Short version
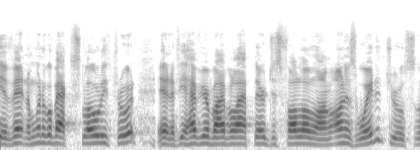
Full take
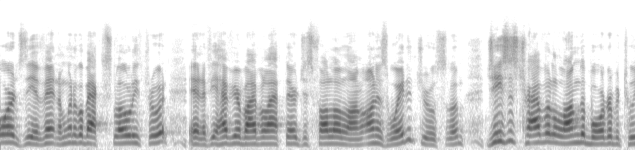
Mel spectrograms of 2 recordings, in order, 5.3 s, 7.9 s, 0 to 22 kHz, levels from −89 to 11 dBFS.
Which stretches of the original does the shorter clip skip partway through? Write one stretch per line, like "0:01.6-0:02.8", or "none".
none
